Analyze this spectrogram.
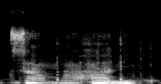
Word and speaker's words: samahani: Another Swahili word for sorry that you can use is samahani. Samahani, okay? So, you pronounce it as sa ma hani.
